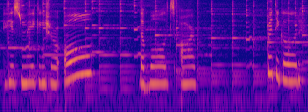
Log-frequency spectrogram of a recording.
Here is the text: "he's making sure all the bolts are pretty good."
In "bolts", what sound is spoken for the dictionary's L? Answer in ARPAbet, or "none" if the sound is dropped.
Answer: L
